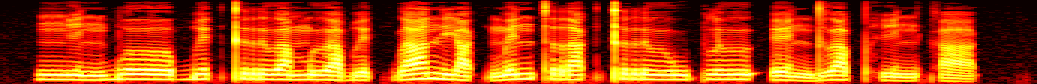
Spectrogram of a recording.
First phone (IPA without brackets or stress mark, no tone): ŋ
